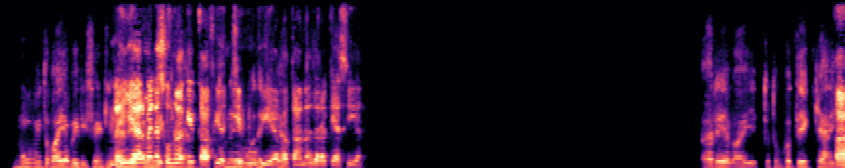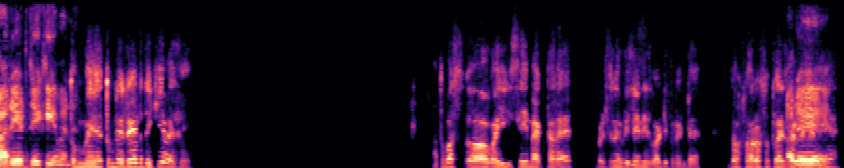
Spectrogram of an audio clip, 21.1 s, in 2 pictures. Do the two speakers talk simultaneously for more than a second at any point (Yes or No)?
Yes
